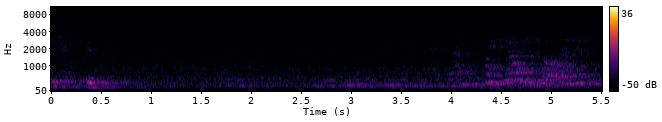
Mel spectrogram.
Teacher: السين لا يهتز فيها الوترين والزين يهتز فيهما الوترين.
